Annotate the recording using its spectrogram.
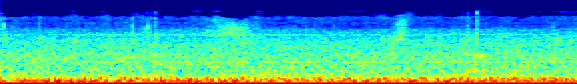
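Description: Steady low rumble of a passing train, with a few faint ticks.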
